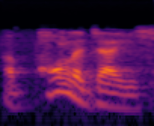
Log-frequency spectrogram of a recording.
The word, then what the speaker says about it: apologize: அப்பாலஜைஸ், APOLOGISE, apologize. Second syllable, apologize இல்லது, apologize, apologize, apologize, apologized, APOLOGISED, apologized, apologized, apologize, APOLOGISED, apologized, apologized.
